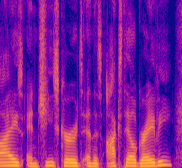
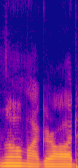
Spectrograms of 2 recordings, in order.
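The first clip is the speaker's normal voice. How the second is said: pleased exclamation spoken out the side of the mouth; 4 semitones lower than usual. Retelling how Karen reacts to food she likes: imitating Karen, mouth sideways. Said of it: "she'll open her mouth sideways, like she don't like Jimmy Cagney".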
